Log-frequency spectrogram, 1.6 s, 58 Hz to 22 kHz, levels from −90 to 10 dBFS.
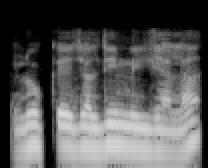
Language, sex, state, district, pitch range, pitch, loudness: Bhojpuri, male, Bihar, Saran, 120-135 Hz, 130 Hz, -14 LUFS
